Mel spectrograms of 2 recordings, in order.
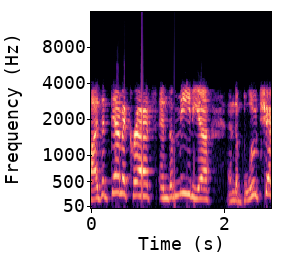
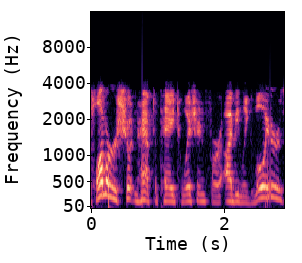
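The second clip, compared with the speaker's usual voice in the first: very deep, soft, lowered voice; 9 semitones lower, 6 dB quieter than usual. Doing an impression in a political comparison: deep Dr. Oz voice. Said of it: "I'll do a deeper voice for Doctor Oz".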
